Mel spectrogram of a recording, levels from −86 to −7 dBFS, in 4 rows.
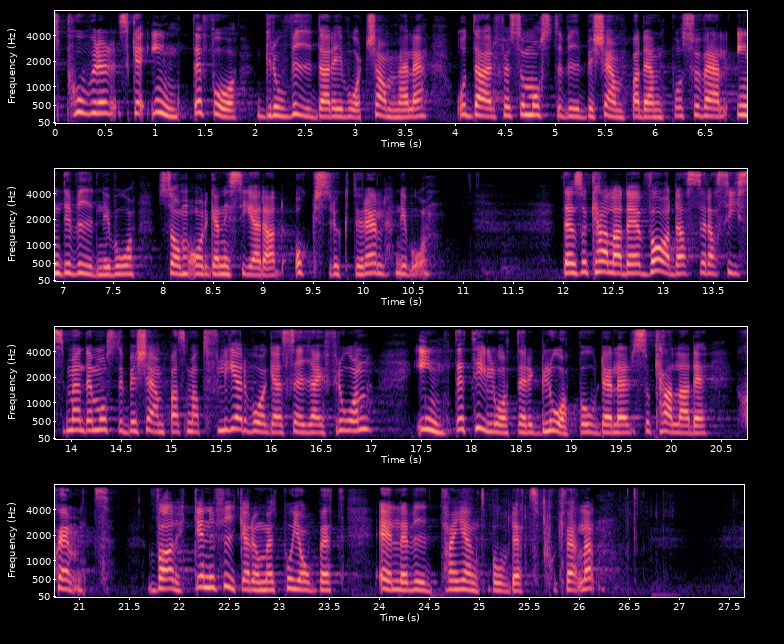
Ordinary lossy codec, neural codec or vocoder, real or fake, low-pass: none; none; real; 7.2 kHz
